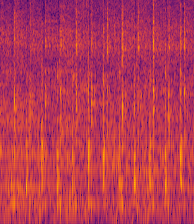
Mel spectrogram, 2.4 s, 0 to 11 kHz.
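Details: Antique Witte 12 hp single-cylinder diesel genset, 8 kW generator, just cold-started, lighting a bulb: crisp even thumps about five a second, running fast but healthy before slowing; normal.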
